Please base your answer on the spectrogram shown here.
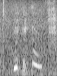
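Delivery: high, nervous little throat clear. A narrator's reading. Wizard readying his magic, clearing his throat. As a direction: clear your throat before performing. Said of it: "He cleared his throat".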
